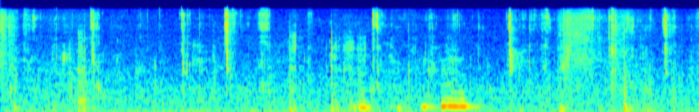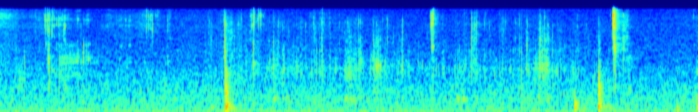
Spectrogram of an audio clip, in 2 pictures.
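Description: A person chewing a mouthful of cheeseburger close to the microphone: scattered soft clicks and smacks of the mouth, with quiet gaps between.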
